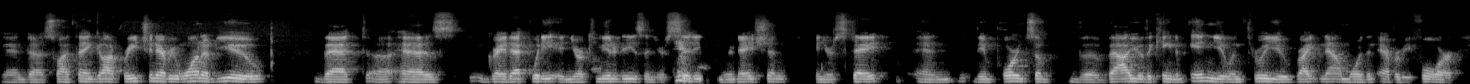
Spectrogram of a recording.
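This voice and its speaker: Earnest male host, flat delivery. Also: medium pitch, normal speed, rough recording. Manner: rambling, earnest. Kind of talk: ministry video call.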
